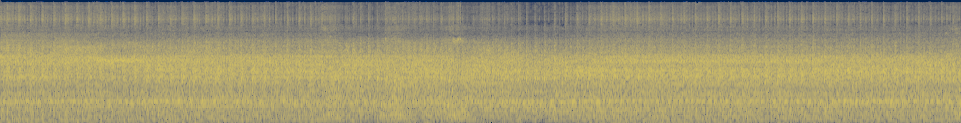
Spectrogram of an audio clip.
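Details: Engine with a light, rapid ticking knock about three a second over a thin running note; owner says rpm and noise change between raised in the air and on the ground; suspected rod knock, cause unconfirmed.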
